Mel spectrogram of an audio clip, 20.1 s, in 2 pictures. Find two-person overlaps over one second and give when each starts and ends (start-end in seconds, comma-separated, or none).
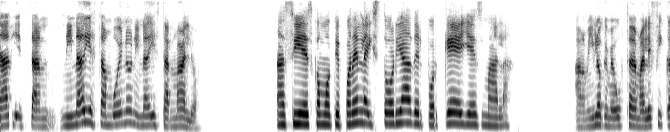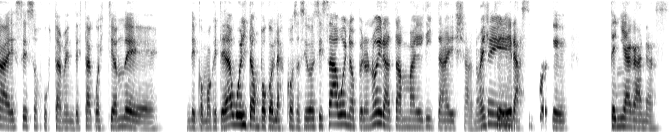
none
